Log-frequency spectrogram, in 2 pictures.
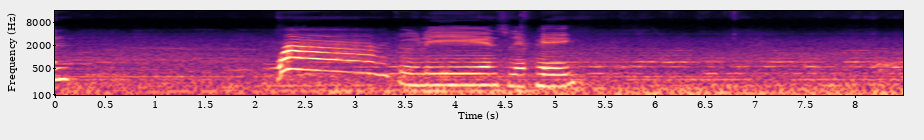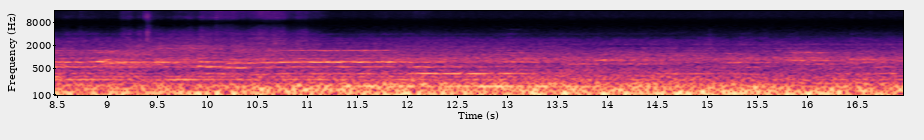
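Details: A cat meows loudly and clearly, a single drawn-out cry that bends downward with bright overtones, then a rougher, quieter follow-up sound; a constant low background murmur fills the rest of the recording.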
